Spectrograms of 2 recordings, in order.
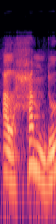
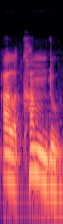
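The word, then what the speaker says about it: الحمد: Jadi bukan seharusnya alhamdu menjadi alkamdu, tidak boleh. Jadi harus dibaca ha.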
